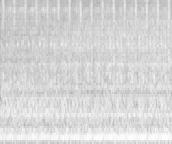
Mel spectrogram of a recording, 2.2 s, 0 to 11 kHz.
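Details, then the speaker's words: Audi Q7 3.0 diesel with P0272 cylinder 4 misfire and P0087 low rail pressure, heard under the hood: steady idle, not misfiring, with a sharp rhythmic puffing tick; compression escaping past a leaking cylinder 4 injector copper washer; injector seal compression leak. "I hope you can hear this there's a compression liak on this four cylinder it looks like the uh the injector copper washer on this cylinder is leaking"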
